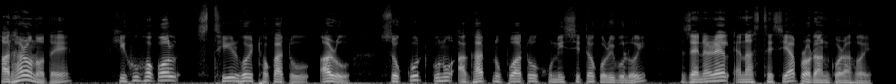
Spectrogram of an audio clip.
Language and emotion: Assamese, neutral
